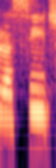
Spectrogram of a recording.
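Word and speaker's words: receipt: अब लास्ट में हमें सी लिखना है, हम यहाँ पर रसीट लिख लेंगे। ये हो गया हमारा राइट प्रोनाउंसिएशन। इसमें आपका पी अगर आएगा तो वो हमेशा गलती से आएगा।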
